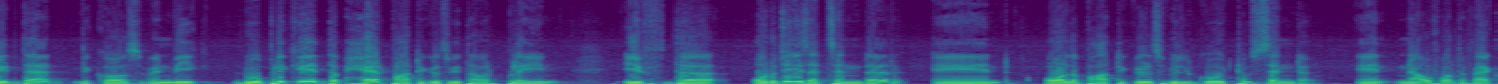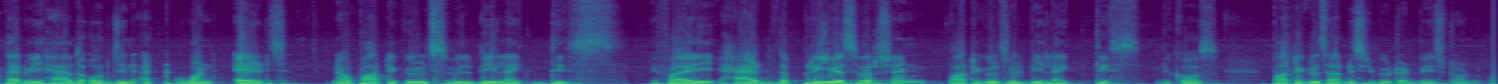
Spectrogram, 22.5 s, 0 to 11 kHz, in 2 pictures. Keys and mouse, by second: 4.8-6.0 middle drag, 10.5 shift+middle click, 16.0 shift+middle click, 18.1 middle click.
